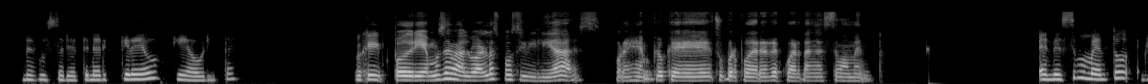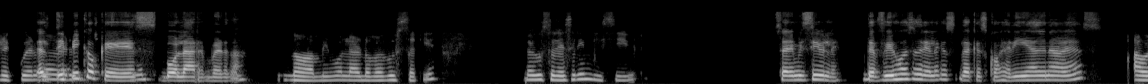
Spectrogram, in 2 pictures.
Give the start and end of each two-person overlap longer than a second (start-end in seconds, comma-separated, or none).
11.8-13.2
